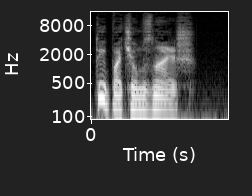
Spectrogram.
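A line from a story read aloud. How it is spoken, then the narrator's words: Angry question. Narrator (Russian): сердито спросил Обломов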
